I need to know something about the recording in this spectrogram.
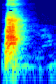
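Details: Old English Sheepdog relaxing in a kitchen gives a single short, loud, gruff bark, with silence following.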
